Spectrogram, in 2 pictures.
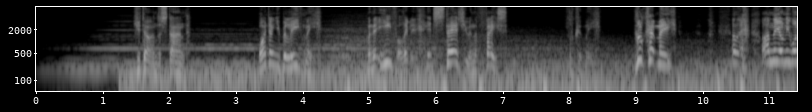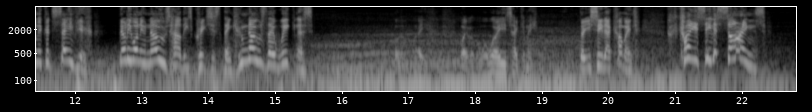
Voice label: game, game dubbing male voices international accent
